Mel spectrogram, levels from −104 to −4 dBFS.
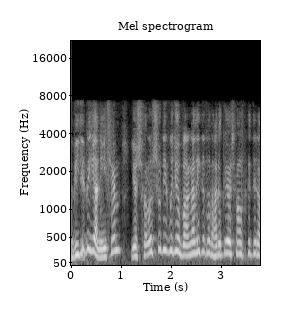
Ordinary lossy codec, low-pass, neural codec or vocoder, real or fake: Opus, 64 kbps; 7.2 kHz; codec, 16 kHz, 1.1 kbps, Voila-Tokenizer; fake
